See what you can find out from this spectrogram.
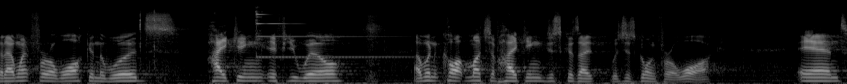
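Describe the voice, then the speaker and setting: A man speaks at a moderate pace with fairly even intonation. Long, frequent pauses break up his speech over light background noise. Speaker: pastor. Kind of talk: sermon. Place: church. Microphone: headset.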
